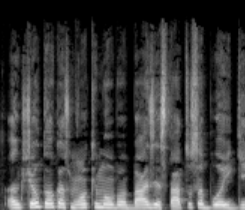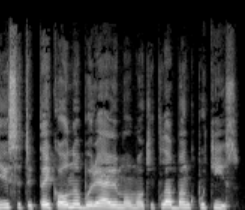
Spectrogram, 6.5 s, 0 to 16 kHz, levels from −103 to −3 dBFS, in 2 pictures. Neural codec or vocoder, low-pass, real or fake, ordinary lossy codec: none; 14.4 kHz; real; MP3, 96 kbps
